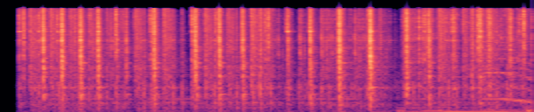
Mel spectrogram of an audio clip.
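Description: Manual typewriter keys clacking in a fast, uneven run, starting a moment in. A low hum comes in under the typing about three-quarters of the way through.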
